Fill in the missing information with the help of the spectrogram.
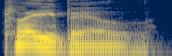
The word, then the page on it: playbill: British English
